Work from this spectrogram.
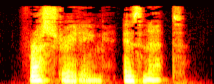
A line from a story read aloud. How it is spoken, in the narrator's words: He murmurs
